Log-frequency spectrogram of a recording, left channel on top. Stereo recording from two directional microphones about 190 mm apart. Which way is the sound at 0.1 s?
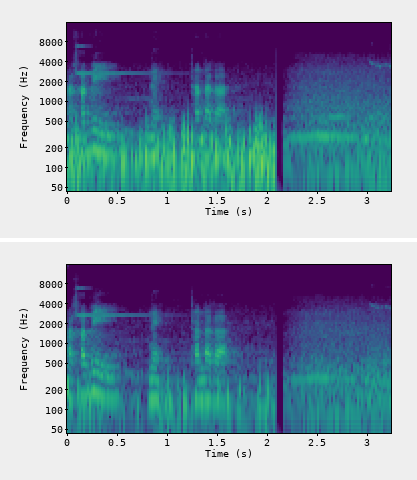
15° left (ahead or behind).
